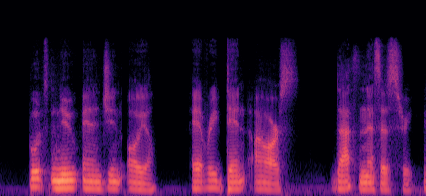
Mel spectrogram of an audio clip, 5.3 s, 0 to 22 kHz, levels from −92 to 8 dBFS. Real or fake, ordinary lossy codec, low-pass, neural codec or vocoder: fake; none; 10.8 kHz; codec, 16 kHz in and 24 kHz out, 0.4 kbps, LongCat-Audio-Codec, fine tuned four codebook decoder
